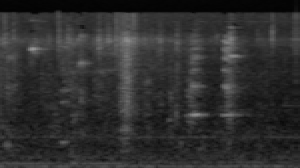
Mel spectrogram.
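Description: Guinea pigs and a rabbit chewing and tearing leafy greens, with a few crisp crunches and several short, high squeaks, two of them about one and a half seconds in.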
